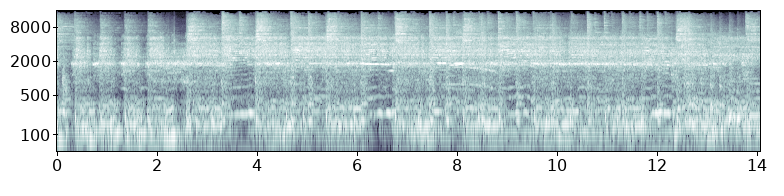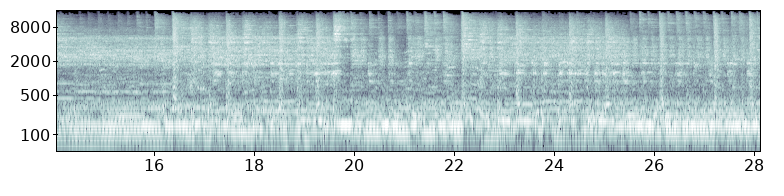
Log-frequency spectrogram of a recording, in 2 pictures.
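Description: Live rock band playing: electric guitars and a drum kit, loud and steady.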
